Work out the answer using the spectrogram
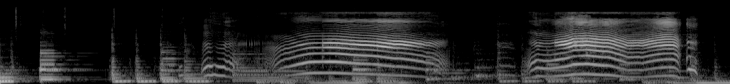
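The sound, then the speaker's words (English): A baby cries. Short fussy whimpers come first, then two long, loud, wailing cries with a strained, rising-and-falling pitch and a brief pause between them. No one speaks. “a baby's first sound is a cry”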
